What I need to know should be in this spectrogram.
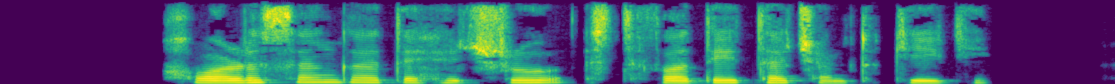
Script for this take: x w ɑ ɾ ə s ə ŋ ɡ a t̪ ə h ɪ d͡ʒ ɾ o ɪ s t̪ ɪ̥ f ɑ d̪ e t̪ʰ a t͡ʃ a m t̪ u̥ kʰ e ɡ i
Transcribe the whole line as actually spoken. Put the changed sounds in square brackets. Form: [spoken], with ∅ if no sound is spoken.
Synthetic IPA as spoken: x w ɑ [ɽ] ə s ə ŋ ɡ a [d̪] ə h ɪ d͡ʒ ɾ o ɪ s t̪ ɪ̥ f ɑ d̪ e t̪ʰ a t͡ʃ a m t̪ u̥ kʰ e ɡ i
